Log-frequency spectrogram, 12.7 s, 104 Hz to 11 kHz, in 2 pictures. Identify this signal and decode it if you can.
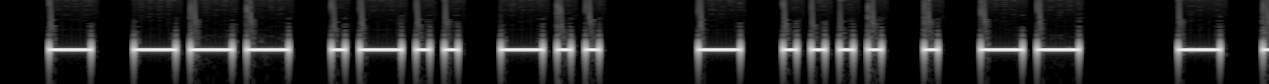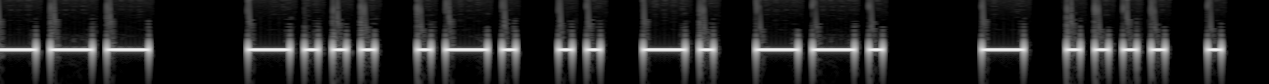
Morse code, heard as a keyed tone, about 17 wpm, 700 Hz. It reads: TOLD THEM TO BRING THE
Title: Sentences from Top 500 Words and Abbreviations 17wpm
